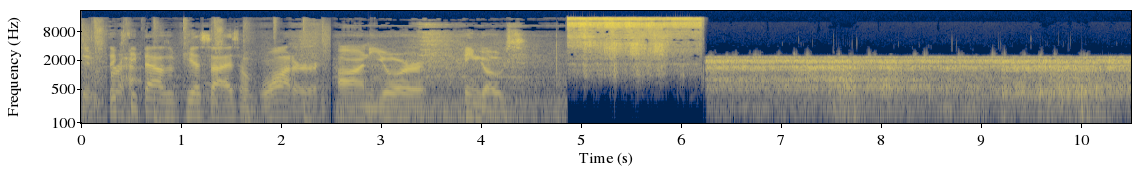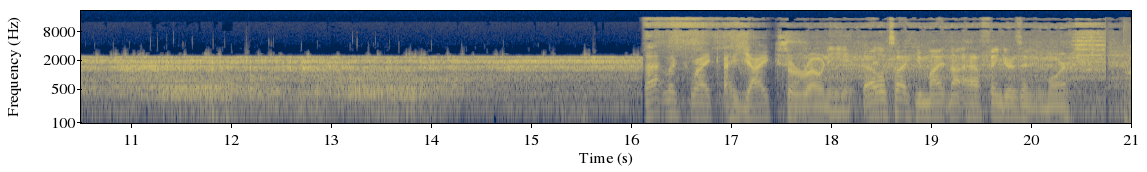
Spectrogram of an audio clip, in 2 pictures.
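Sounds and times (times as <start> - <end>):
waterjet stream hissing: 4.9 - 21.0.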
